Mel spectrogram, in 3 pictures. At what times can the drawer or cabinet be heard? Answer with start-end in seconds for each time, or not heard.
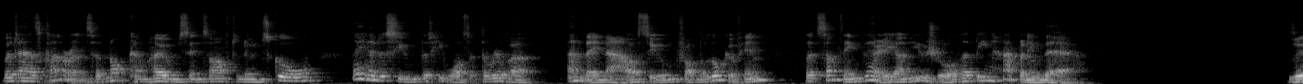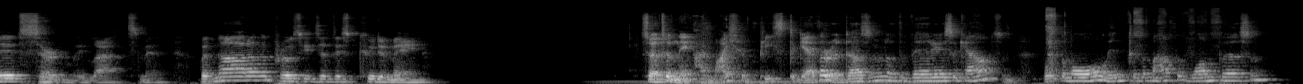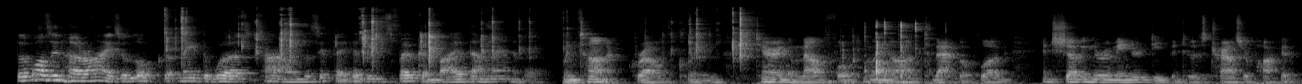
not heard.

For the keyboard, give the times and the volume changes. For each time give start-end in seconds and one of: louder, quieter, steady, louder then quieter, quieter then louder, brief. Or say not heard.
27.7-35.4 quieter then louder.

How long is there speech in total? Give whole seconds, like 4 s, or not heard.
35 s.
